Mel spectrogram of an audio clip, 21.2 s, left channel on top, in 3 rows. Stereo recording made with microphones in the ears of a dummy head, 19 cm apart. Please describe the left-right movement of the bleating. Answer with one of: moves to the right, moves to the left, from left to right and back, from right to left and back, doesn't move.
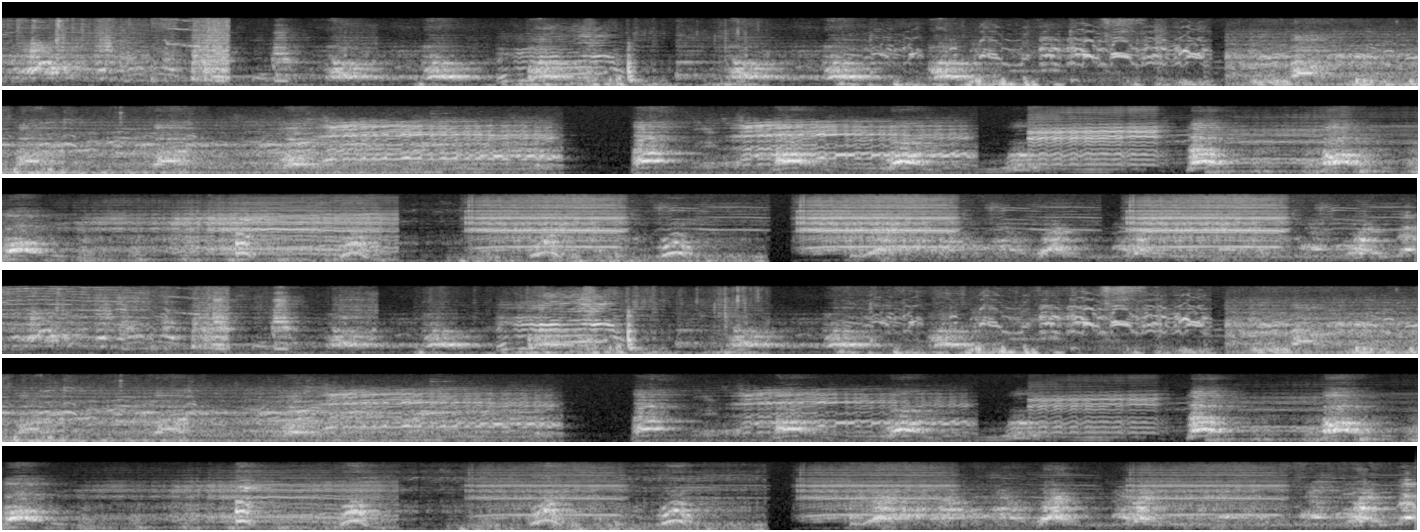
moves to the left.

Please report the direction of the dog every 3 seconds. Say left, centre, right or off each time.
left, left, left, left, centre, right, right.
